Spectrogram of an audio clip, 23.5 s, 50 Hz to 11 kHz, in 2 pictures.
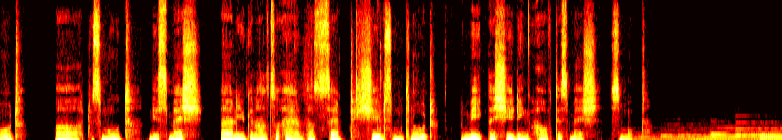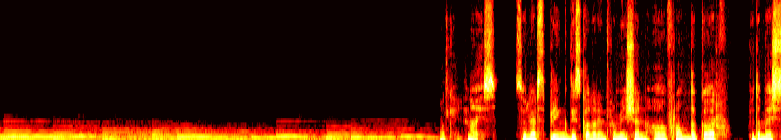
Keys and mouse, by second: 1.2 middle click, 2.5 middle click, 3.3 click, 3.9 shift+a, 8.3 middle click, 8.9 space, 11.0-12.5 middle drag, 18.2 space, 19.5-20.4 right drag, 21.2 middle click.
